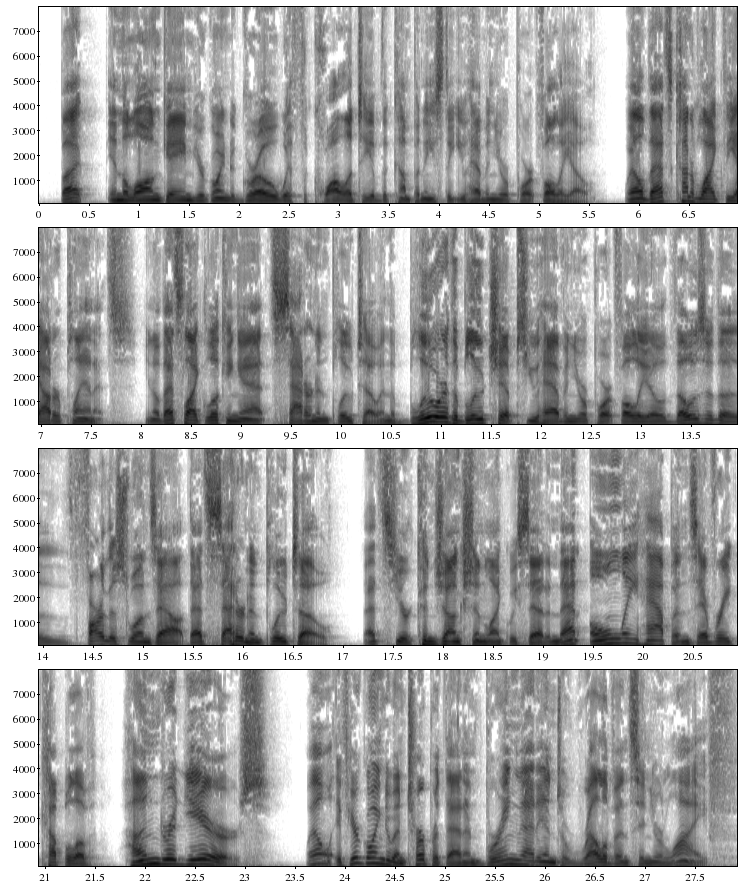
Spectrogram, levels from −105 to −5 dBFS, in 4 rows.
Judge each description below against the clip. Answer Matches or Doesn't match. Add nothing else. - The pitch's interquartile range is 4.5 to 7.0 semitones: Matches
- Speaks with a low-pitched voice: Matches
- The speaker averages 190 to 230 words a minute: Matches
